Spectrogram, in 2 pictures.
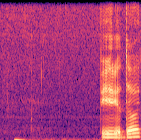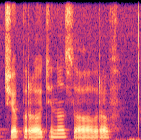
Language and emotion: Russian, sad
